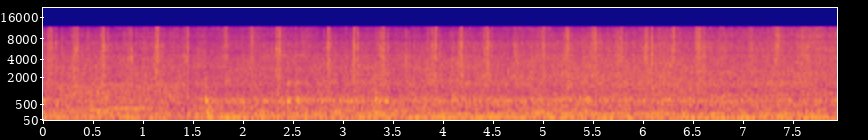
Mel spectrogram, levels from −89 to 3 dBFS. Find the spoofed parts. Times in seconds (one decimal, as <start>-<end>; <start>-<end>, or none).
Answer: 1.3-2.7; 4.6-5.1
